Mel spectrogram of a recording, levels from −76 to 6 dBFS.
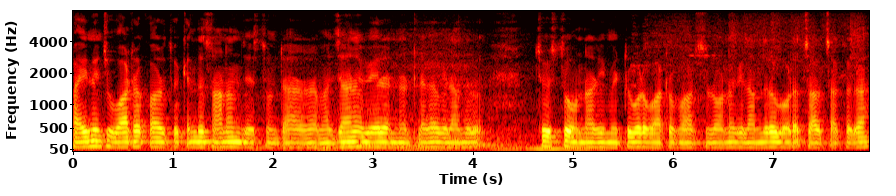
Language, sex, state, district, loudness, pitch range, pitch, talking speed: Telugu, male, Andhra Pradesh, Manyam, -17 LUFS, 95-105 Hz, 100 Hz, 180 wpm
